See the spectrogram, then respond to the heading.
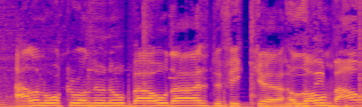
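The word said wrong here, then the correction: Noonie Bao: Nuno Bao. Du klarer ikke uttale. Er det... – Ja, jeg synes det litt for voldsomt. – Nuni Bao. – No Bao. – Nei, Nuni. – Nuni. – Bao.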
